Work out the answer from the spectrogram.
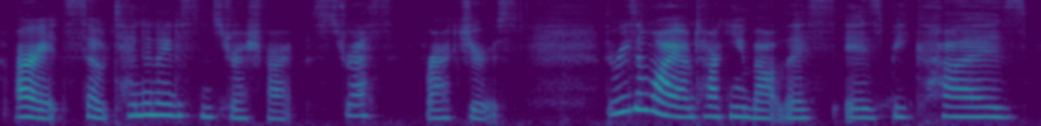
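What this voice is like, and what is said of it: Slightly breathless, shivery voice. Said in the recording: “if it sounds like I'm out of breath, it's probably because I'm shivering”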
